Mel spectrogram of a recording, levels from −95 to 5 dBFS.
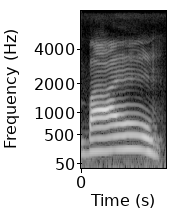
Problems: constant background noise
